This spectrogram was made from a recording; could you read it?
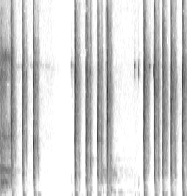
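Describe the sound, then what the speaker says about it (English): Typing on a computer keyboard, with three quick bursts of keystrokes, a pause, then two rapid runs of clicky taps, close and clear. "So I'm going to go ahead and type in there."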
